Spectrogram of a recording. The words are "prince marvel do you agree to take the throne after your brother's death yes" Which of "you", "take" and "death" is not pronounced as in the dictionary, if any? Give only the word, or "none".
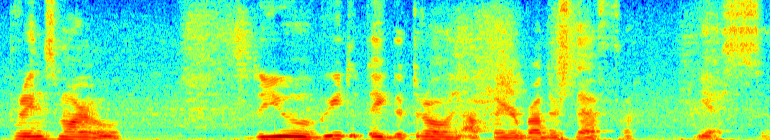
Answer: death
